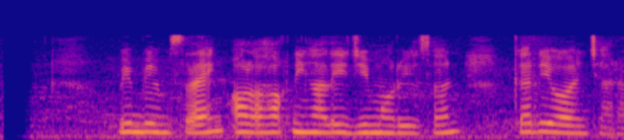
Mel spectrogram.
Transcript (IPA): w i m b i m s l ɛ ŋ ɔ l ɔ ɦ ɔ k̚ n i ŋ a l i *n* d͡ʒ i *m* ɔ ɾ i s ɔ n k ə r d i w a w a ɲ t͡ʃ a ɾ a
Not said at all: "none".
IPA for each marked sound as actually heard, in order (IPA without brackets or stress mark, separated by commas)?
none, m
